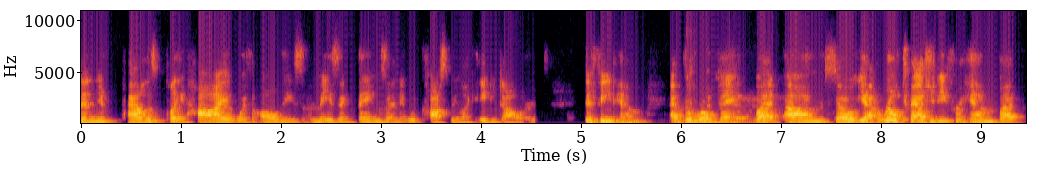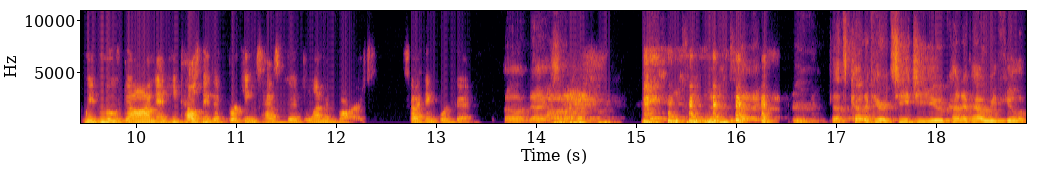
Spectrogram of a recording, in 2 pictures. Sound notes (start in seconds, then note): 15.0 laughing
